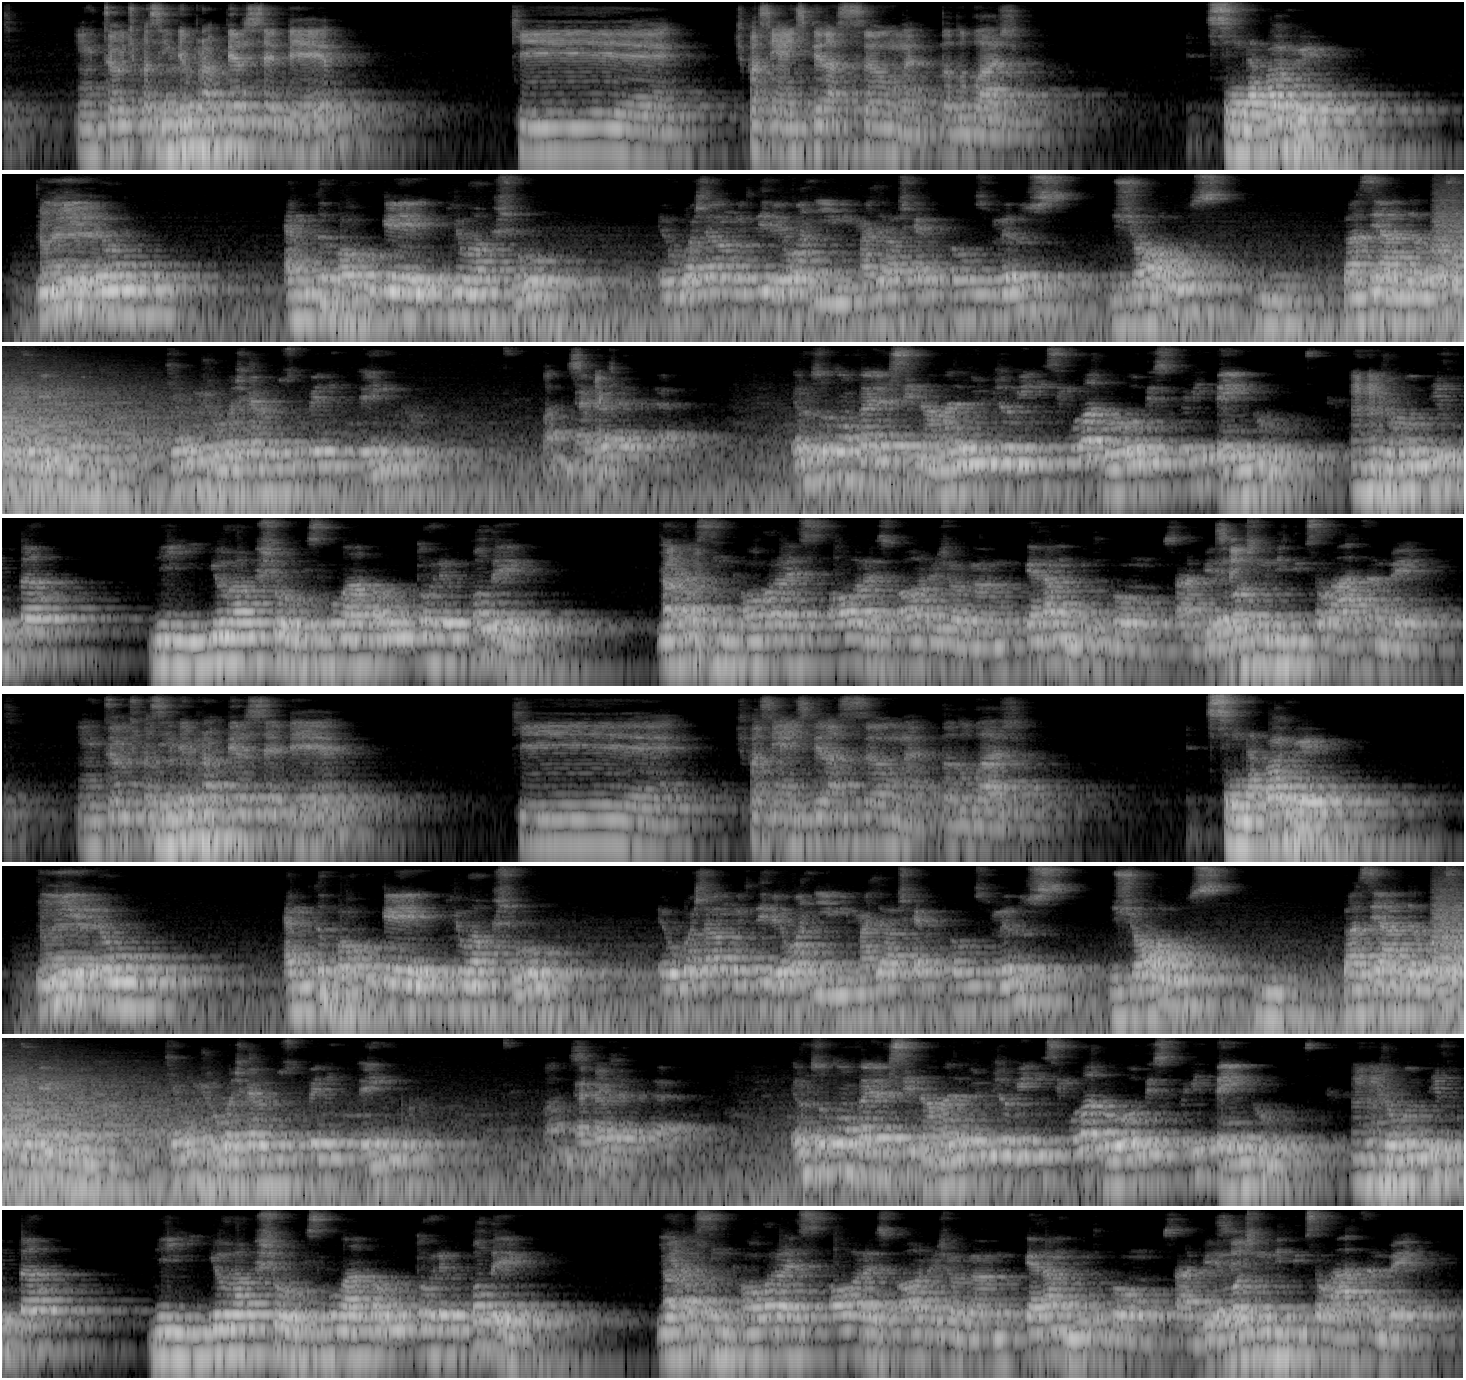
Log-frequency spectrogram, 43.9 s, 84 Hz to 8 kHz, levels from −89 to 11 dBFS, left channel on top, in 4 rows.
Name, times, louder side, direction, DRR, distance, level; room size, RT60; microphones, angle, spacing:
voice 1, 0.5-2.5 3.8-5.1 5.6-7.7 11.2-11.9 26.0-26.5 32.0-32.3 37.8-38.2 42.1-42.3, left 3 dB, 65° left, 3 dB, 0.4 m, -28 dB
voice 2, 1.1-1.6 9.0-10.0 11.2-12.0 13.1-15.1 15.9-18.9 19.3-20.7 21.0-22.8 23.2-25.1 26.2-26.9 27.8-31.5 32.1-33.3 34.0-36.8 37.8-43.5, equal, 25° right, -3 dB, 0.6 m, -21 dB
sound 1, 11.0-30.1, left 1 dB, 15° left, 0.6 m, -40 dB
sound 2, 21.7-24.6, right 1 dB, 80° right, 1.0 m, -27 dB
2.6 x 2.1 x 2.4 m, 1.2 s
head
